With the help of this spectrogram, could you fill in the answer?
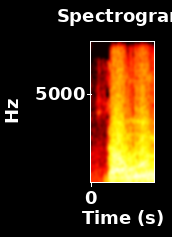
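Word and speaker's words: Dawud (داود): Dawud itu kan Dawud, wawunya ada dua. Ya. Wawunya ada dua aslinya. Tapi dihilangkan wawu duanya. Dawud. Padahal bacanya Dawud.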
